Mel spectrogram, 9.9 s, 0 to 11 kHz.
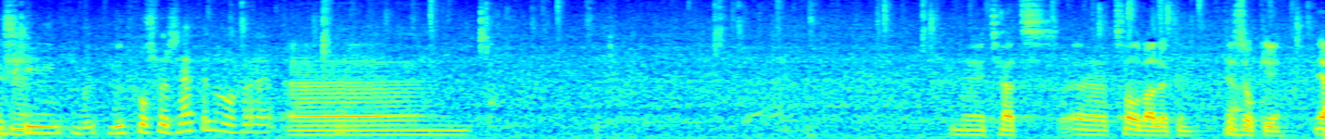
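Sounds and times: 
speech: 0.0s - 3.8s, 7.1s - 9.9s
heavy rain falling: 0.0s - 9.9s.

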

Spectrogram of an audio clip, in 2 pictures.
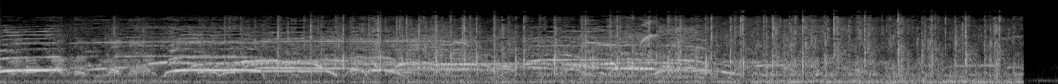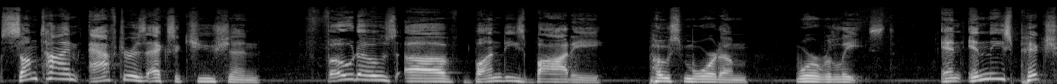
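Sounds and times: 
large outdoor crowd cheering and shouting: 0.0s - 10.2s
people whooping: 0.0s - 10.2s
scattered clapping: 1.0s - 10.3s
speech: 10.8s - 21.1s.

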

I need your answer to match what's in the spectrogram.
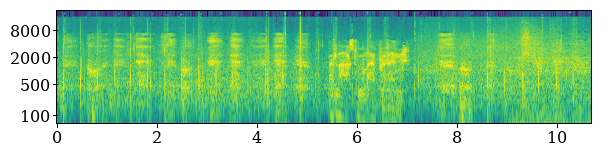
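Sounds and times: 
running footsteps: 0.0s - 10.6s
low rumble: 8.9s - 10.6s.

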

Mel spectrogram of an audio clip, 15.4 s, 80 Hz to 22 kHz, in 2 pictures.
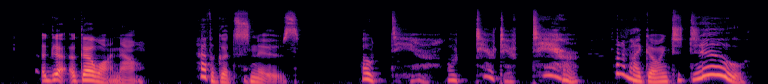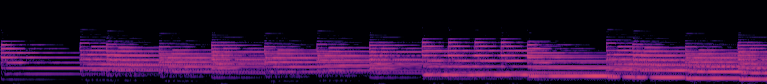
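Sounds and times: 
speech: 0.4s - 7.5s
elaborate chiming doorbell playing a long melody: 7.7s - 15.3s.

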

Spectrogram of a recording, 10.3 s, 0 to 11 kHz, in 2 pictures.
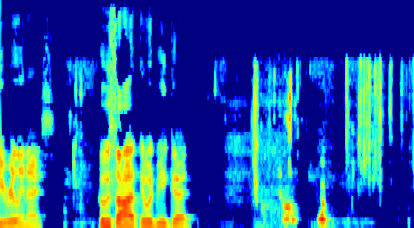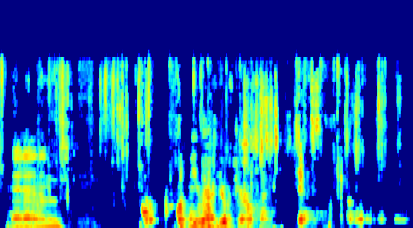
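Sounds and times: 
speech: 0.0s - 2.4s, 5.2s - 6.1s, 7.0s - 9.8s
loud chewing of a Starburst candy: 3.2s - 10.3s.

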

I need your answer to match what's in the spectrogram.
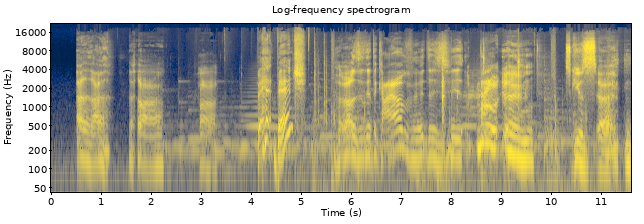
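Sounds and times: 
person groaning in a bathroom: 0.5s - 2.3s, 2.9s - 3.4s, 8.4s - 9.6s
speech: 0.5s - 3.5s, 4.1s - 11.6s.

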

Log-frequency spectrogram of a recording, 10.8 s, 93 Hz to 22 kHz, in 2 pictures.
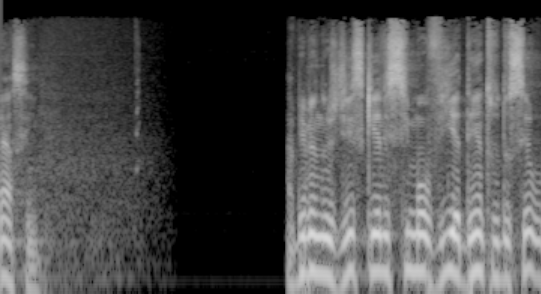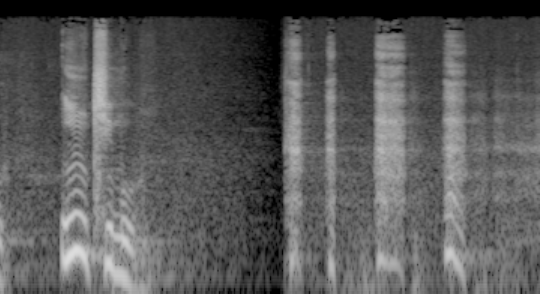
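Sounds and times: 
speech: 0.0s - 0.5s, 2.9s - 7.0s, 8.2s - 8.8s
person gasping for breath: 8.2s - 10.7s.

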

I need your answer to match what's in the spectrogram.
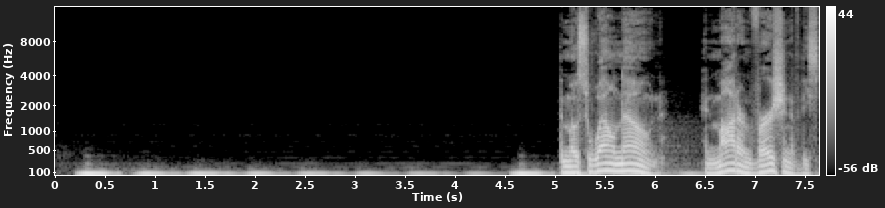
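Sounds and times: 
eerie low humming of singing river: 0.0s - 5.0s
speech: 5.0s - 7.6s.

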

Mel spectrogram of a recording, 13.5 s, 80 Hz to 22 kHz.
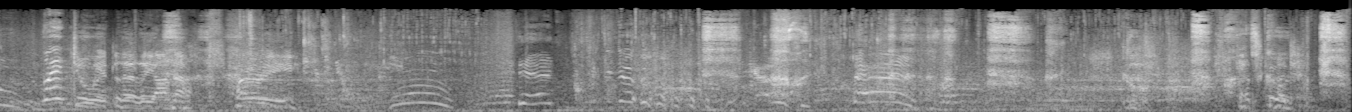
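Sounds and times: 
laughter: 0.5s - 3.9s, 5.2s - 13.5s
speech: 0.8s - 3.2s, 5.2s - 10.1s, 12.4s - 13.3s
kerosene gurgling out of a can poured around a basement: 2.5s - 9.8s.

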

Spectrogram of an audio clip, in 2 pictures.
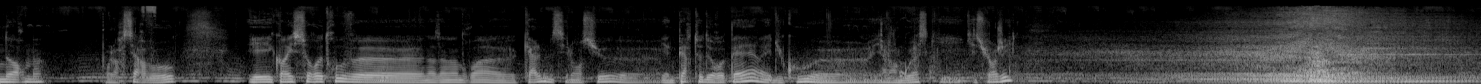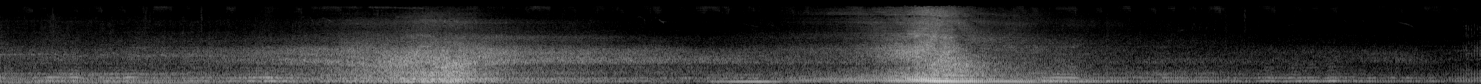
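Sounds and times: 
speech: 0.0s - 10.5s
road traffic with cars and motorcycles: 0.0s - 29.6s
motorcycle engines whining and revving: 7.6s - 29.6s.

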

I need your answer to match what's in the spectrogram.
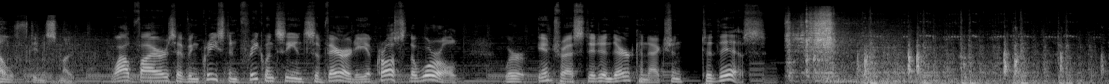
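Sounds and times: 
speech: 0.0s - 7.7s
car engine starting and idling: 7.8s - 11.0s.

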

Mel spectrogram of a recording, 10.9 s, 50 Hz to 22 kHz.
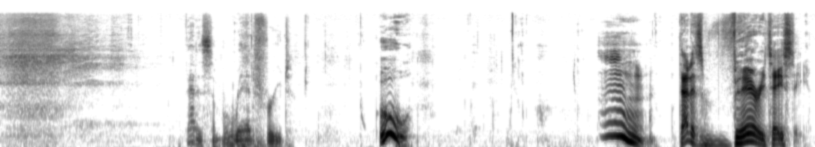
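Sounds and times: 
person sniffing a glass of Nebbiolo Italian red wine: 0.0s - 2.2s
speech: 2.5s - 4.0s, 5.0s - 5.6s, 9.2s - 10.8s.

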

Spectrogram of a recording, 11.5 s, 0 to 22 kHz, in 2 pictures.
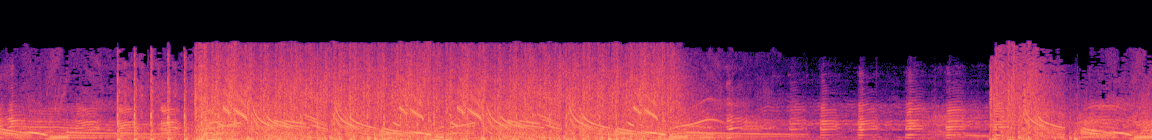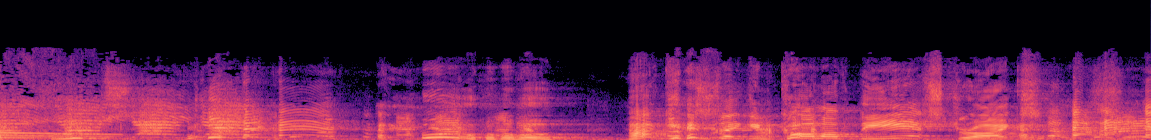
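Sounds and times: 
laughter: 0.0s - 9.7s, 10.6s - 11.5s
video game automatic gunfire: 0.6s - 3.8s, 5.0s - 5.6s
speech: 8.3s - 8.7s, 9.4s - 11.5s.

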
